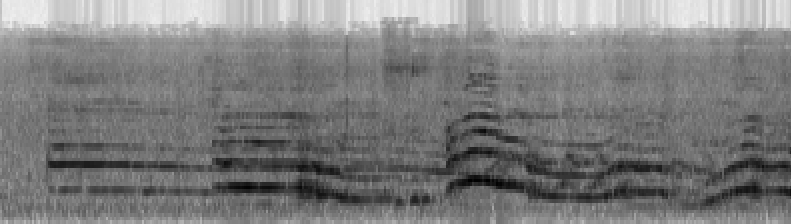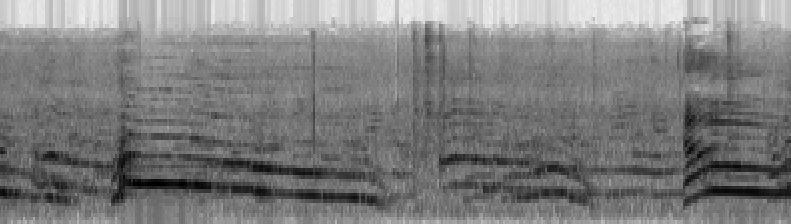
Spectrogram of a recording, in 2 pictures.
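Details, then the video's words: Husky howling in the Petco grooming salon: long, smooth, wavering howls that slide up and down in pitch, rich in harmonics, one after another with short pauses, some ending in brief yips and whimpers. "Howling husky"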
